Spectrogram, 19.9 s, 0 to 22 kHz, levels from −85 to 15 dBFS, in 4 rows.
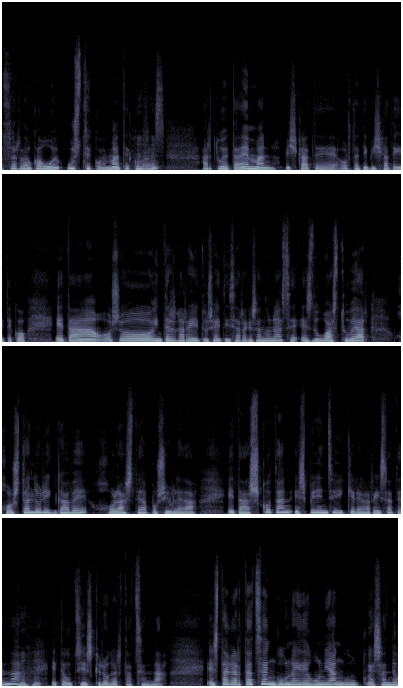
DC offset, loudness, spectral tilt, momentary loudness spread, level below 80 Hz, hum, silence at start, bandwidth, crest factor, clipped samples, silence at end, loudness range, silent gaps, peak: under 0.1%; -29 LUFS; -6 dB/octave; 9 LU; -68 dBFS; none; 0 s; 15.5 kHz; 16 dB; under 0.1%; 0 s; 3 LU; none; -14 dBFS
